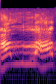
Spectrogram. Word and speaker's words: আল্লাহ: আল্লাহ পাকের উচ্চারণটা হচ্ছে আল্লাহ পাকের নামের উচ্চারণ হচ্ছে আল্লাহ আল্লাহ মুখটা একটু গোল হয়ে যাবে বলেন আল্লাহ আল্লাহ সুবহানাল্লাহ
